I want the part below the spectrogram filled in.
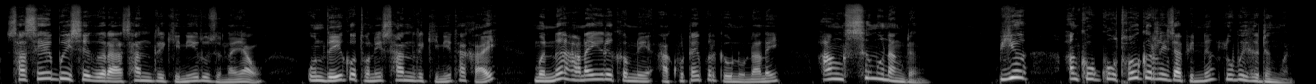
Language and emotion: Bodo, surprised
